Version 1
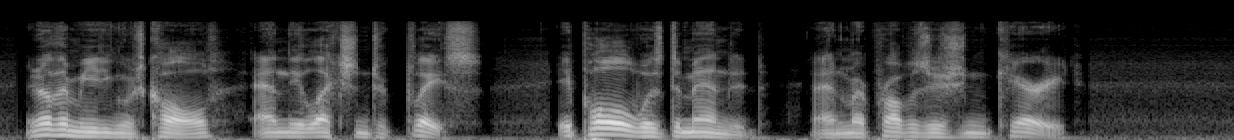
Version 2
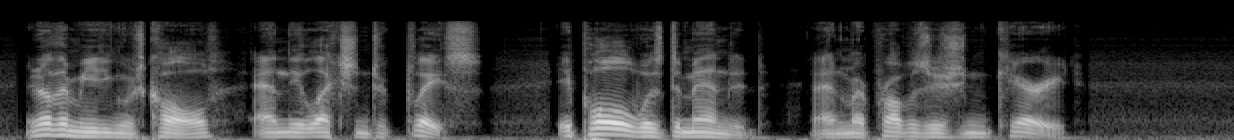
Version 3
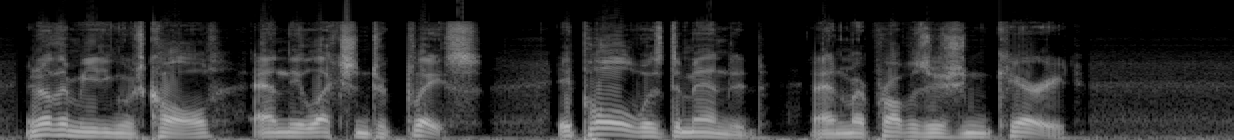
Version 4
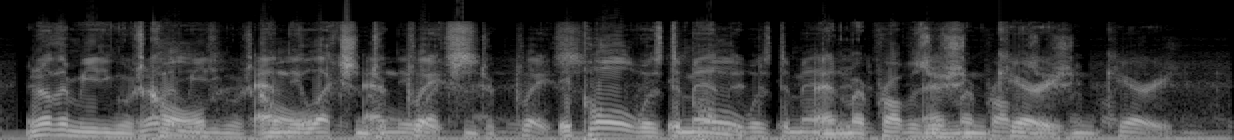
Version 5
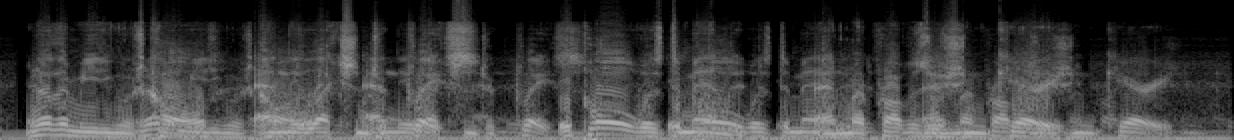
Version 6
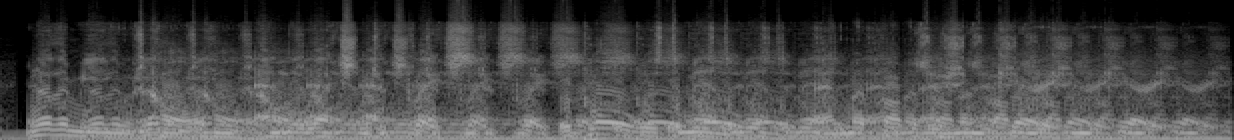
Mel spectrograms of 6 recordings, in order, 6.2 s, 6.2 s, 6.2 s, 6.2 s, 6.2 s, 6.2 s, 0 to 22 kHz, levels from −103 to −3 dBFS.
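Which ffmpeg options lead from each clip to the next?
ffmpeg -i in.wav -af anull out.wav
ffmpeg -i in.wav -filter_complex "[0:a]acrossover=split=3600[link_01][link_02];[link_01]acompressor=threshold=-33dB:ratio=8[link_03];[link_03][link_02]amix=inputs=2:normalize=0,volume=29dB,asoftclip=hard,volume=-29dB,volume=-1dB" out.wav
ffmpeg -i in.wav -filter_complex "[0:a]aeval=exprs='val(0)+0.00282*(sin(2*PI*50*n/s)+sin(2*PI*2*50*n/s)/2+sin(2*PI*3*50*n/s)/3+sin(2*PI*4*50*n/s)/4+sin(2*PI*5*50*n/s)/5)':channel_layout=same,asplit=2[link_01][link_02];[link_02]adelay=543,lowpass=frequency=3000:poles=1,volume=-4dB,asplit=2[link_03][link_04];[link_04]adelay=543,lowpass=frequency=3000:poles=1,volume=0.17,asplit=2[link_05][link_06];[link_06]adelay=543,lowpass=frequency=3000:poles=1,volume=0.17[link_07];[link_03][link_05][link_07]amix=inputs=3:normalize=0[link_08];[link_01][link_08]amix=inputs=2:normalize=0,volume=-1dB" out.wav
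ffmpeg -i in.wav -af "asoftclip=type=hard:threshold=-35dB,volume=1.5dB" out.wav
ffmpeg -i in.wav -af "aecho=1:1:262|524|786|1048|1310|1572|1834|2096:0.562|0.337|0.202|0.121|0.0729|0.0437|0.0262|0.0157,volume=-2dB" out.wav

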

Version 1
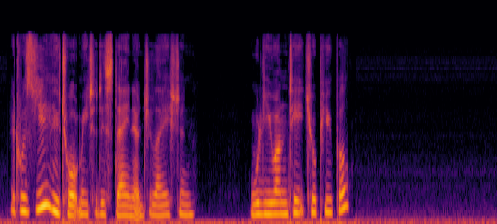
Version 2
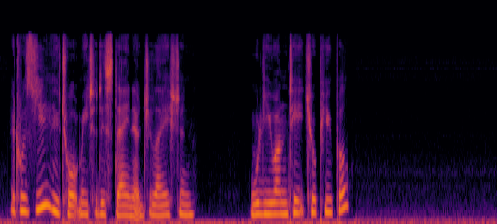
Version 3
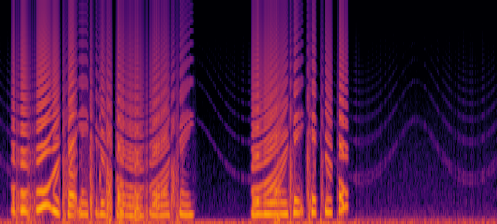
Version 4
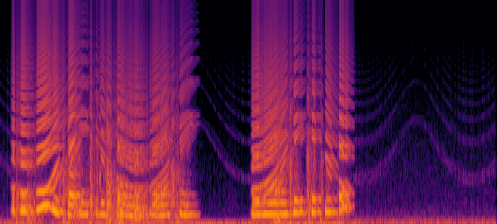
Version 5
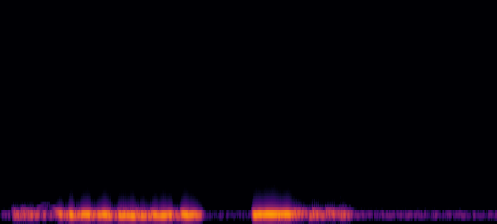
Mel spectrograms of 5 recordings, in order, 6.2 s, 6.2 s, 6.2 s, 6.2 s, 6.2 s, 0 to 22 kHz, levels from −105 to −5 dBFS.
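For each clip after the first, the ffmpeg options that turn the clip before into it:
ffmpeg -i in.wav -af "acompressor=threshold=-29dB:ratio=3,volume=-5.5dB" out.wav
ffmpeg -i in.wav -af "acrusher=samples=36:mix=1:aa=0.000001:lfo=1:lforange=36:lforate=0.72,highshelf=frequency=9100:gain=-7.5,volume=7.5dB" out.wav
ffmpeg -i in.wav -af "aecho=1:1:47|68|81:0.211|0.141|0.299,volume=-1dB" out.wav
ffmpeg -i in.wav -af "asuperpass=centerf=180:order=8:qfactor=4.4" out.wav

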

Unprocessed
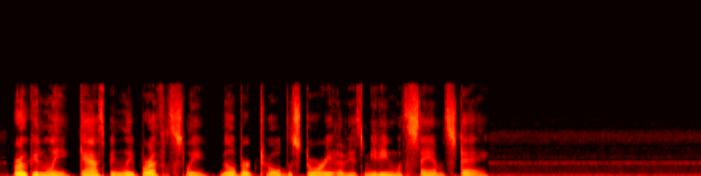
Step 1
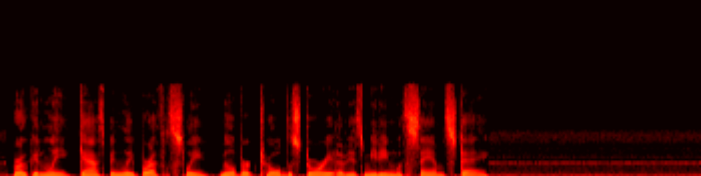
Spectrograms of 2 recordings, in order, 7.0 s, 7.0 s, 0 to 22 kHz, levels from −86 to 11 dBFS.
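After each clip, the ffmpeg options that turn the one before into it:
ffmpeg -i in.wav -af "acompressor=threshold=-32dB:ratio=4,volume=-3.5dB" out.wav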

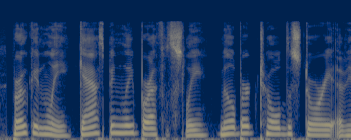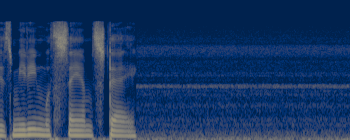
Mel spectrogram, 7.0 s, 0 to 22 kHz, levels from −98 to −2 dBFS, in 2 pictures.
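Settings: ffmpeg -i in.wav -af "highshelf=frequency=4400:gain=5.5,volume=-1dB" out.wav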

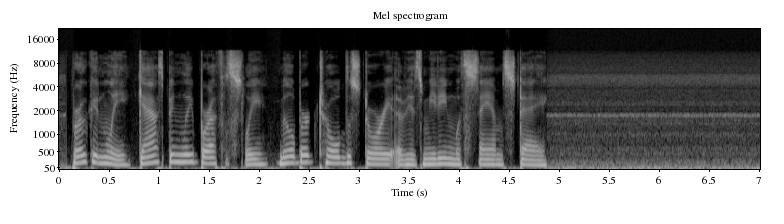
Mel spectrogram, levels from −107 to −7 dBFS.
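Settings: ffmpeg -i in.wav -af "acompressor=threshold=-44dB:ratio=6,volume=8.5dB" out.wav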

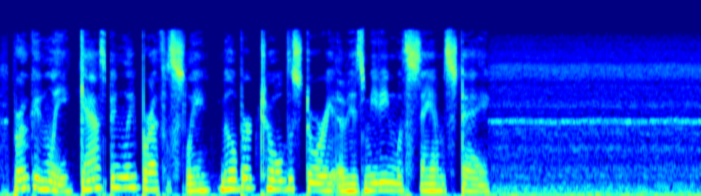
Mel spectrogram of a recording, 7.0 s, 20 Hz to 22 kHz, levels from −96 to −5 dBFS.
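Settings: ffmpeg -i in.wav -af "flanger=delay=16:depth=5.9:speed=1.3,volume=3dB" out.wav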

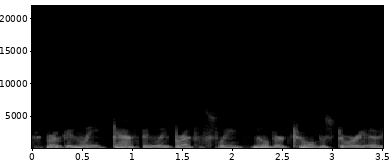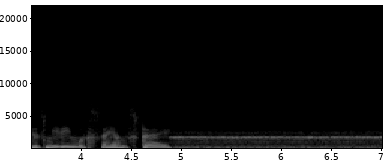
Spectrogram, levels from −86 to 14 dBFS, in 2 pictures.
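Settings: ffmpeg -i in.wav -af "highpass=frequency=130:width=0.5412,highpass=frequency=130:width=1.3066,equalizer=frequency=180:width_type=q:width=4:gain=8,equalizer=frequency=280:width_type=q:width=4:gain=-5,equalizer=frequency=610:width_type=q:width=4:gain=-7,equalizer=frequency=1700:width_type=q:width=4:gain=10,lowpass=frequency=2000:width=0.5412,lowpass=frequency=2000:width=1.3066,volume=1dB" out.wav

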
